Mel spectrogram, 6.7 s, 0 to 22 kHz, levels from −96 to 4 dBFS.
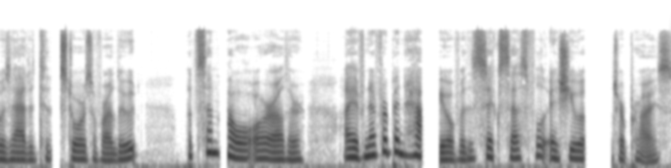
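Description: Speech drops out in four soft-edged gaps, a case of AAC frame loss with muting. The holes fall at 0.52 to 0.62 s, 2.20 to 2.29 s, 4.22 to 4.41 s, and 5.85 to 6.13 s, lasting 100, 90, 190 and 280 ms. The decoder zeroed the missing frames' spectrum. The overlapping windows fade the sound out and back in. The 10 ms frames point to a low-delay AAC stream, likely AAC-ELD.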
